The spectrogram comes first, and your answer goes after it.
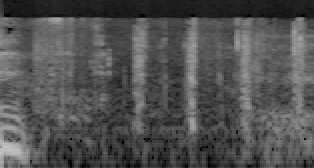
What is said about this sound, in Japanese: シャキシャキ音をぜひ。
